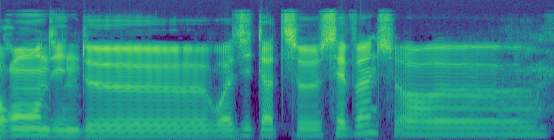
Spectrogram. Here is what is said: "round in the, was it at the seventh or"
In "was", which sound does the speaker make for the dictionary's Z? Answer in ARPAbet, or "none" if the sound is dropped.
Z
